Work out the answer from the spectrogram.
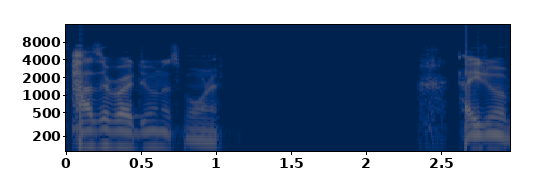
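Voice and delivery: ordinary talk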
